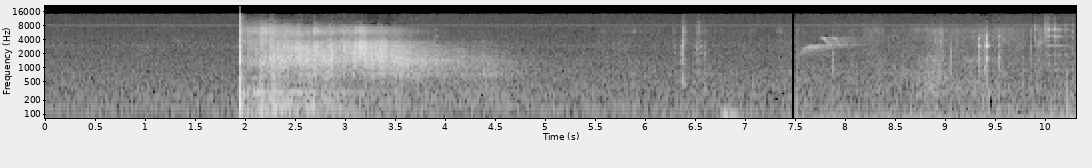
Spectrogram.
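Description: A single shot from a Howa 1500 bolt-action rifle in .30-06 about two seconds in, its report rolling and echoing for about two seconds as it fades. A few faint clicks follow later.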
